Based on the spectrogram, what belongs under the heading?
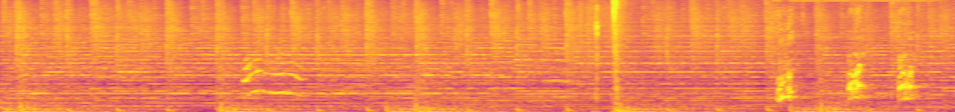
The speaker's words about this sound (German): Hast du das gehört? Das Bellen?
